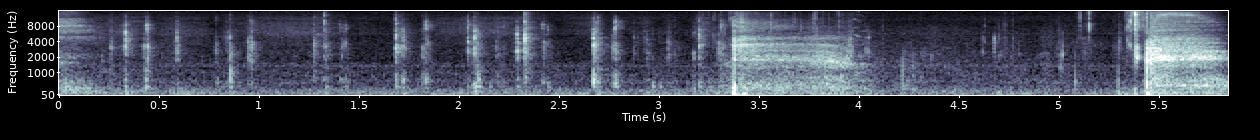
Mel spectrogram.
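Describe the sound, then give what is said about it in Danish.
Fingers tap quickly and unevenly on a computer keyboard, typing the Danish word "misundelse" (envy), with a couple of louder clacks like the space bar or enter key near the end. No one speaks. “Det kunne selvfølgelig godt være, at jeg skulle lige skrive det her.”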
